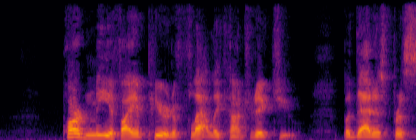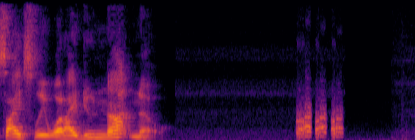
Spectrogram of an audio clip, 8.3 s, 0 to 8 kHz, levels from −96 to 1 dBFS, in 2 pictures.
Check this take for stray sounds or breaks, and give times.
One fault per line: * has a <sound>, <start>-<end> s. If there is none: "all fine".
* has a laugh, 7.1-7.6 s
